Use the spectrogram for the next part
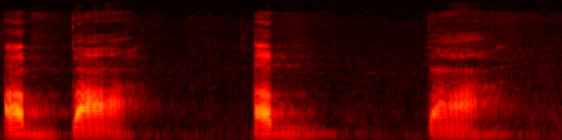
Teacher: make sure that the voicing continues throughout the closure of the a bah and then he says say it slowly and release the closure · start from a fully voiced plosive, say Abba, making sure that the voicing continues throughout the closure. Now say this sequence slowly, making the closure last as long as you can, while while maintaining strong vocal folds vibrations.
